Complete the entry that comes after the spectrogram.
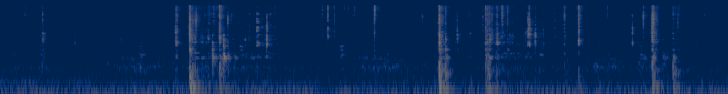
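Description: A small piece of a solid red-and-white soap bar, held in the fingers, is repeatedly carved and scraped with a yellow utility knife blade. Quiet, irregular crisp clicks and short scraping strokes with bright edges sit over a low, steady background rumble, with a few sharper cuts standing out.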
